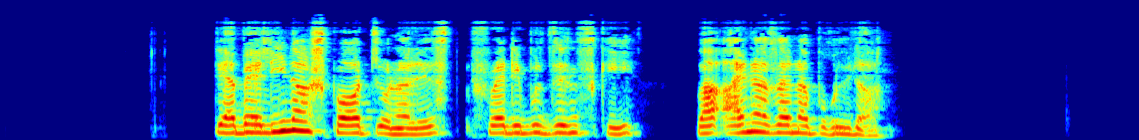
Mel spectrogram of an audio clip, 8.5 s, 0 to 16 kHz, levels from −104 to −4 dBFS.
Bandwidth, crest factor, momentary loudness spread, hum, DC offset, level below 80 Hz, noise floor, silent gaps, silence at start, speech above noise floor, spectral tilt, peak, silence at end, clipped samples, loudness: 9.2 kHz; 18 dB; 13 LU; none; under 0.1%; -68 dBFS; under -90 dBFS; 5.00-5.21 s; 1.6 s; over 73 dB; -5 dB/octave; -2 dBFS; 1.95 s; under 0.1%; -18 LUFS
